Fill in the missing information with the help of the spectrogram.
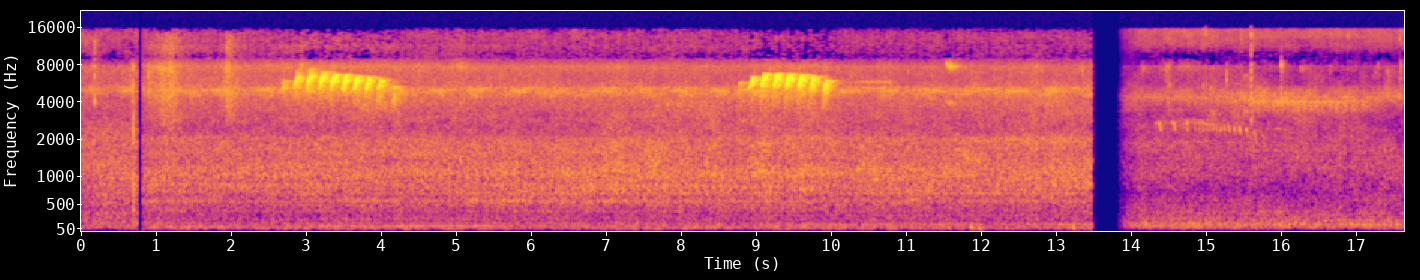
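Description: A cricket-like insect giving two short, high, pulsed trills several seconds apart over a steady low hiss. After a brief dropout near the end, a fainter, lower trill sounds once.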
